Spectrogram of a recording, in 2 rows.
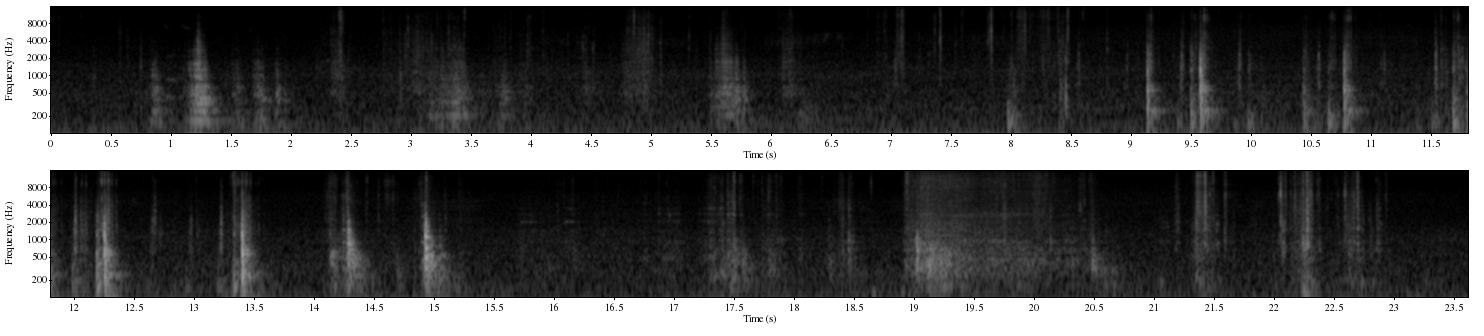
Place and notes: Srem, Andrew's house - wood pile
a pile of different wooden planks, boards, rungs, metal rods
12 August 2012, ~10:00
